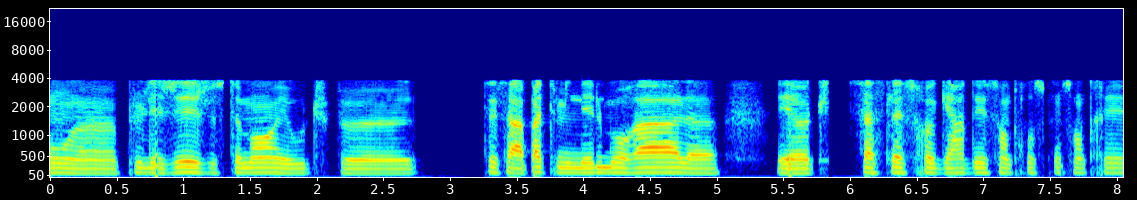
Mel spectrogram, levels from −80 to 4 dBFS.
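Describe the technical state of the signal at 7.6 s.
Bluetooth headset packet repeated: between 7.58 and 7.60 s, lost voice packets, which fits about three in a row, were replaced by replaying the previous packet's bits, giving a brief buzz near 267 Hz over roughly 11 ms. The Bluetooth CVSD headset codec also runs through this moment at 64 kbps, its one-bit delta coding cutting everything above 4 kHz and leaving audible granular hiss and distortion.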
